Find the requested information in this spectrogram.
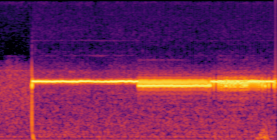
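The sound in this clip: Fax machine tone over a phone line, a steady piercing high note that starts abruptly after faint line hiss, drops slightly in pitch partway through and then climbs back, holding loud and unbroken for several seconds.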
